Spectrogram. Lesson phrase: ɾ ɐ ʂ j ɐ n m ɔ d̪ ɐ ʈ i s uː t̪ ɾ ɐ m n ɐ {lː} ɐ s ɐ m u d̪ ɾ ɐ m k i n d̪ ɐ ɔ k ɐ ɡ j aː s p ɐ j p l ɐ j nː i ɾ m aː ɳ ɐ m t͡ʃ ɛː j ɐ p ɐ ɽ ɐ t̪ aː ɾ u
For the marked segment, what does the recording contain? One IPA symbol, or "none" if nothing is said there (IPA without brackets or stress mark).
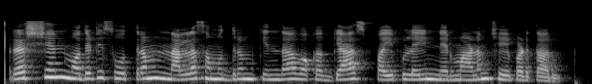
lː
